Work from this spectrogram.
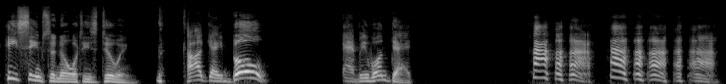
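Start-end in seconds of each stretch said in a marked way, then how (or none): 1.8-4.1 theatrical villain, one word suddenly loud; Paradox. Acted. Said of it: "who am I to question Paradox". 5.3-7.2 deliberate ha-ha cackle starting high; staged villain laugh. Acted. Mock villain laugh after the impression.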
